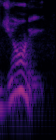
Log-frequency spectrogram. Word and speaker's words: Joni: attention by a person whose name rhymes with baloney. Yes, that's right. It was Joni.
